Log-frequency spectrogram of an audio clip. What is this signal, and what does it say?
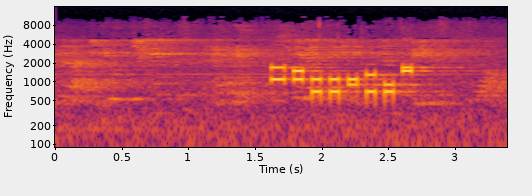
Multi-frequency trunk signalling (R1, as on North American trunks), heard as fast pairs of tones, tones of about 70 ms, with the noise of a subway station. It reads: KP 922341 ST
